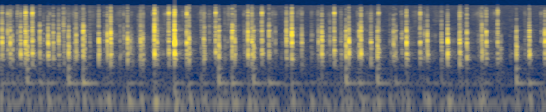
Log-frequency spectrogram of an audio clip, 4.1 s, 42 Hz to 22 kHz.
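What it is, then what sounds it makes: Plastic mechanical keyboard. Fingertips type quickly on a small white 65% mechanical keyboard with plastic keycaps and a hollow plastic case, resting on a felt mat. A rapid, steady stream of short, bright, clacky keystrokes centred around 2 kHz, with little low end, each click stopping dead with no ring.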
